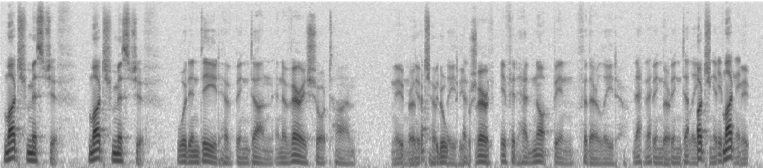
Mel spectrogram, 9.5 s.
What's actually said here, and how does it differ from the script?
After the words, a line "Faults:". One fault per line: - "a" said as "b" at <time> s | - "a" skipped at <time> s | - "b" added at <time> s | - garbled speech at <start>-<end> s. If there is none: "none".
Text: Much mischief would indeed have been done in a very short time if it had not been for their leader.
Much mischief much mischief would indeed have been done in a very short time [garbled] if it had not been for their leader. [garbled]
Faults:
- "much mischief" added at 1.1 s
- garbled speech at 4.9-6.2 s
- garbled speech at 7.9-9.4 s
